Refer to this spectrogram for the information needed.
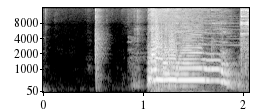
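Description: A dog lets out one loud, drawn-out bark with a whining, yelping quality, close by. A faint click comes just before it, and no one speaks.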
